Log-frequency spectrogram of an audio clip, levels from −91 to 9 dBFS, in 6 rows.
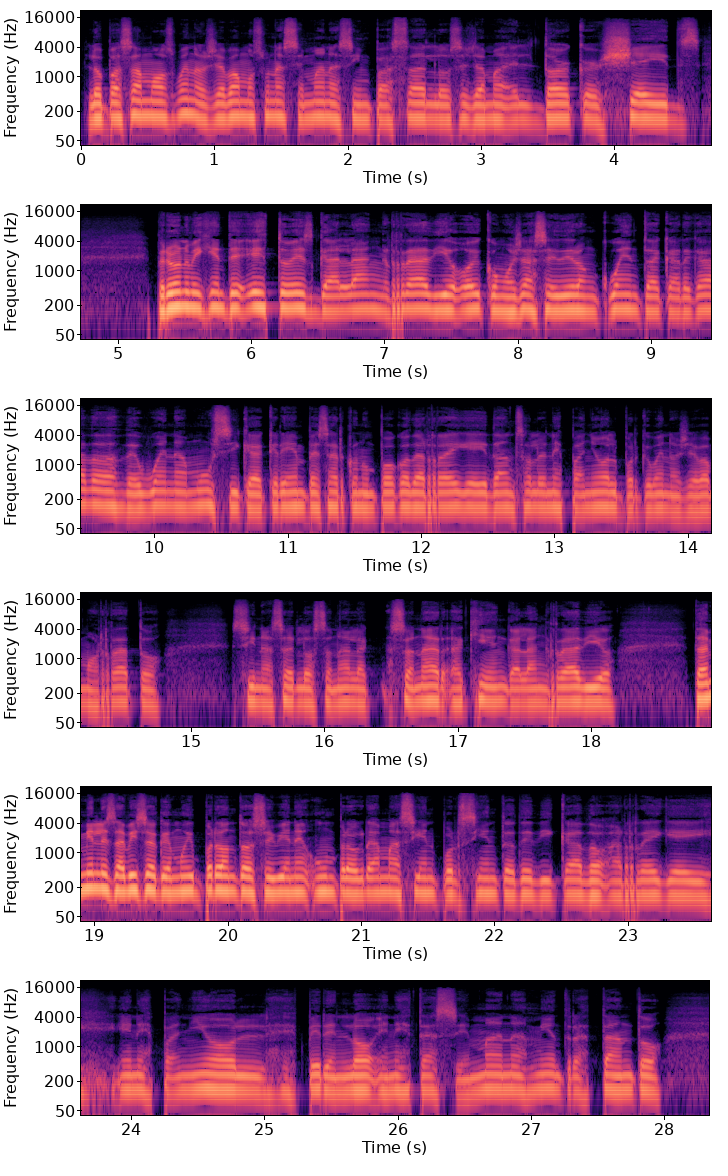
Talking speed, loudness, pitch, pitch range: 160 wpm, -19 LUFS, 140 Hz, 130-155 Hz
